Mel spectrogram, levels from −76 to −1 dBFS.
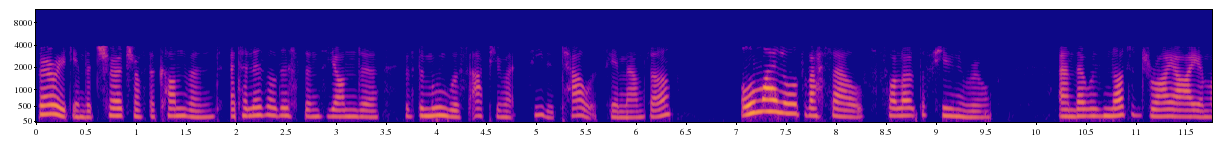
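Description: From start to finish the speech carries the iLBC codec. Nothing above 4 kHz survives, and a plainly audible rough, slightly synthetic grain points to 30 ms frames near 13.3 kbps, each coded independently. A plain band-limit would sound dull but smooth, not grainy.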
